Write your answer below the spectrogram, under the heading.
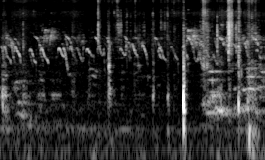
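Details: Grey francolin chicks, named as Irani teetar young, utter a steady stream of short downward-sweeping peeps. A sharp bang lands near the end, followed by clattering.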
